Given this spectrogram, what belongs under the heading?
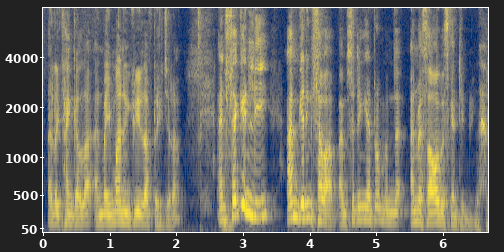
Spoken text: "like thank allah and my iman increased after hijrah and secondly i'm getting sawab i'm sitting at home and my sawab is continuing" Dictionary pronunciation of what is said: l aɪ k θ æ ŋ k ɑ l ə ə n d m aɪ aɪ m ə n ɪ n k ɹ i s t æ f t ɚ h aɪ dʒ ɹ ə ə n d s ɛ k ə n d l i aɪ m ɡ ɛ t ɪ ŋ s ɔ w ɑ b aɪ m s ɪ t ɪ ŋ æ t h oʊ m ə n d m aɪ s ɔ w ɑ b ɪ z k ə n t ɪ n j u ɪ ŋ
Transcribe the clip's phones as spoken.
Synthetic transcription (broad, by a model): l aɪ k t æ ŋ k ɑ l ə ə n d m aɪ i m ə n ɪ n k ɹ i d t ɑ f t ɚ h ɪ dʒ ɹ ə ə n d s ɛ k ə n d l i aɪ m ɡ ɛ t ɪ ŋ s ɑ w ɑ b aɪ m s ɪ t ɪ ŋ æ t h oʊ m ə n d m aɪ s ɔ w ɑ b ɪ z k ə n t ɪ n j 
